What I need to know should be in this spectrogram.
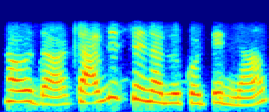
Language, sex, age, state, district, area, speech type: Kannada, female, 18-30, Karnataka, Mysore, urban, conversation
